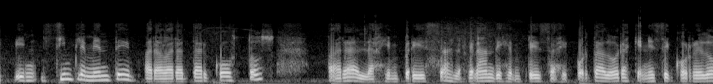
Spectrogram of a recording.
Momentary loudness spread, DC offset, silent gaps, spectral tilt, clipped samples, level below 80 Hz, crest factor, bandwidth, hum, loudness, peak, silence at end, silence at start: 5 LU; under 0.1%; none; -7.5 dB/octave; under 0.1%; -54 dBFS; 14 dB; 8.2 kHz; none; -16 LUFS; -2 dBFS; 0 s; 0.15 s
